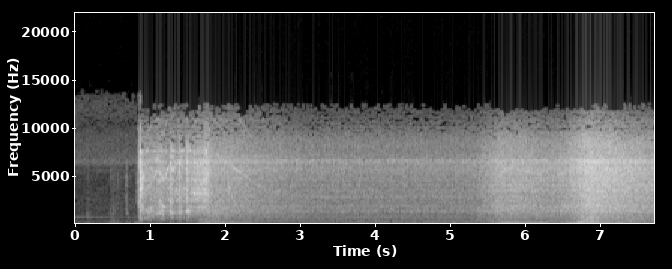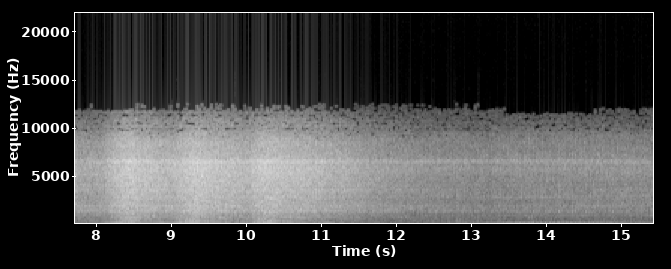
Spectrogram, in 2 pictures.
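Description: The freshly swapped replacement engine in a Cadillac CTS starts about a second in and runs. It is then revved four times, each rev rising and falling in pitch, before it settles back to running.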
